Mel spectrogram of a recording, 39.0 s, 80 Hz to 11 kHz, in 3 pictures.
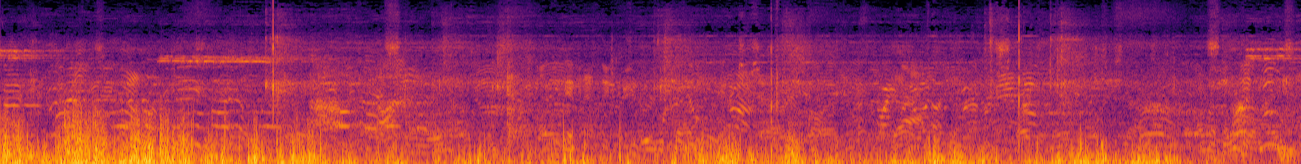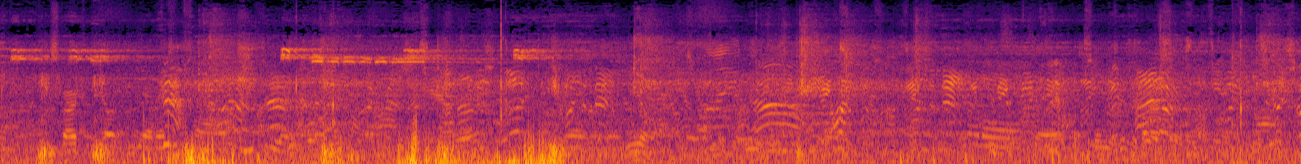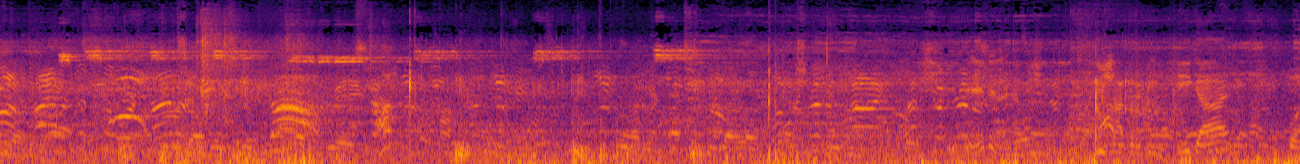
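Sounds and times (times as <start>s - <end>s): distant voices talking: 0.0s - 39.0s.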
